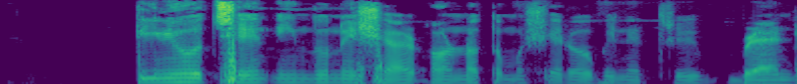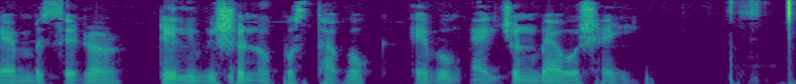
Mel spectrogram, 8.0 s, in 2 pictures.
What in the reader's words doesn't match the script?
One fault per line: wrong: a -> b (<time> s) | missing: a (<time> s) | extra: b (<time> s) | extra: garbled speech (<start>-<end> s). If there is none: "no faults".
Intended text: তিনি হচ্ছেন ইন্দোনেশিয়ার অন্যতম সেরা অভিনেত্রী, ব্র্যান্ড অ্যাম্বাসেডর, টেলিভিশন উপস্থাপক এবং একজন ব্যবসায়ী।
no faults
